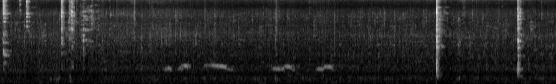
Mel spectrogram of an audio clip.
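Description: Fish frying in a pan in a village kitchen: a steady, low sizzle with sharp oil spatters and crackles popping out at irregular moments, close and moderately quiet.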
